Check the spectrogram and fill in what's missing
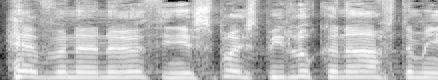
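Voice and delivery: high, whiny rant at God in one unbroken rush; grumbling, high-pitched babble; grumpy babbling prayer. Acted. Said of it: "He could have had a big grumpy with God".

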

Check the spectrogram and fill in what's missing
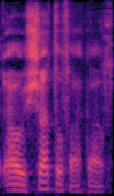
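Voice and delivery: normal talking voice

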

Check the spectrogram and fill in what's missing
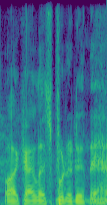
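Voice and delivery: lightly voiced God, very low; a hint of a deep-voiced God; God deciding. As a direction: drop low for God's casual verdict. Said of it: "vision of God saying to the angels".

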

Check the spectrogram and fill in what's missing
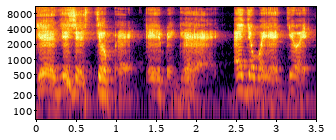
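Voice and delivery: high, put-on whiny voice; mock bitching. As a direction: exaggerate your younger self's griping. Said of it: "fucking bitching".

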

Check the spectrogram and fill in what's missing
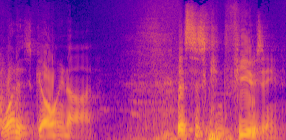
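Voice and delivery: a touch of dopey confusion; dim puzzled disciple. Retold or imitated. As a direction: play the clueless follower scratching his head. Disciples puzzled at empty tomb.

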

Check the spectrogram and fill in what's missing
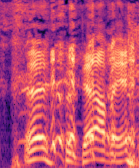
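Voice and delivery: laughing. Real, not acted. Laughing at his own bad accent.

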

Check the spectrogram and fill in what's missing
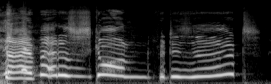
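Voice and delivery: high, loud, slow wail through laughter; laughing mock confession. Joking about having a scone, laughing mock confession. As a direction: confess it tearfully, cracking up.

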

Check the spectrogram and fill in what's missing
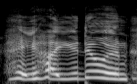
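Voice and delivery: high, loud, drawn-out imitation; mocking mom's greeting. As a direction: stretch out a fake-casual hello, hammed-up. Mocks mom's sudden text, laughing.

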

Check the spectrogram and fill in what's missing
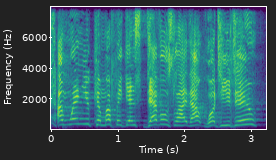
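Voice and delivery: loud, high preacher's call; fiery preaching. Acted. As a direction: drive the point home from the pulpit. Preaching at full force.

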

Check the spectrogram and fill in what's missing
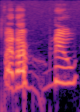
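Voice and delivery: high-pitched mock apology; apologetic new employee. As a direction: squeak out a hammed-up little excuse. Acting out meek reply to boss.

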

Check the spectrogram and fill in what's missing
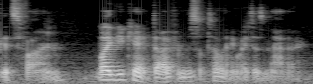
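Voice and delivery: dismissive whisper. Retold or imitated. Frigg shrugging off the mistletoe to herself, whispered. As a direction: toss it off under your breath.

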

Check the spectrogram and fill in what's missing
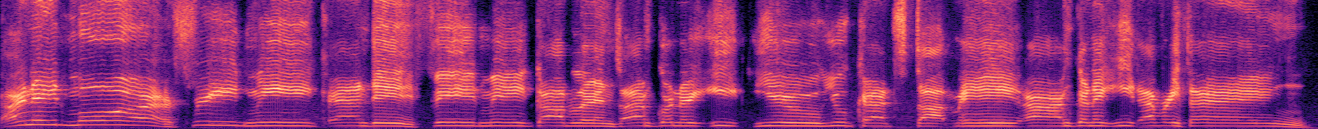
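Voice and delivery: high, slow, drawn-out monster voice; ravenous monster mouth. Acted. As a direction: wail each demand like an insatiable creature. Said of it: "And it's like".

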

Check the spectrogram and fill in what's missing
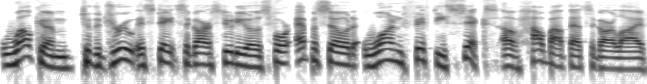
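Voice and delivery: high announcer opening on "Ladies"; show host intro. Acted. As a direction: welcome everyone like a showman. Host opens the live show.

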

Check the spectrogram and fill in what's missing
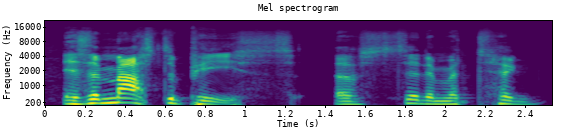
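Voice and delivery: normal talking voice

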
